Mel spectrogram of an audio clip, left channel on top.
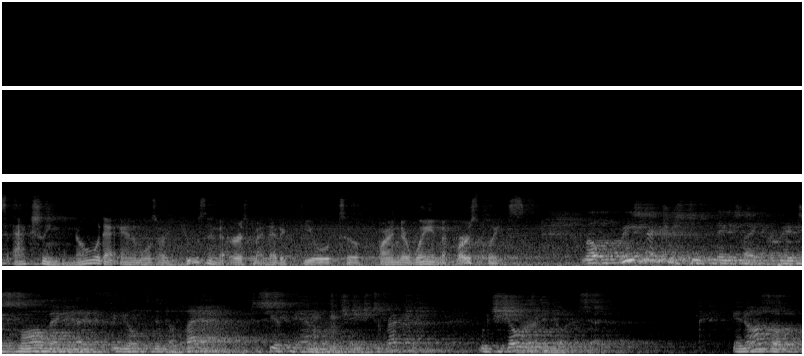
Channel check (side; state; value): left; silent; digital silence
